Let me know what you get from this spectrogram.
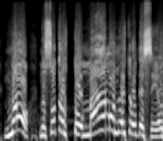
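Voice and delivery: ordinary talk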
